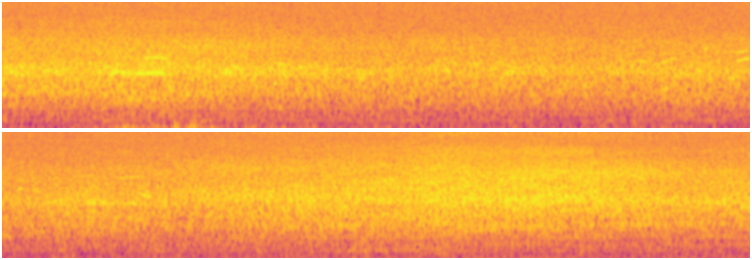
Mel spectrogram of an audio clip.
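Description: A crowd chatters and murmurs at a distance outdoors.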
